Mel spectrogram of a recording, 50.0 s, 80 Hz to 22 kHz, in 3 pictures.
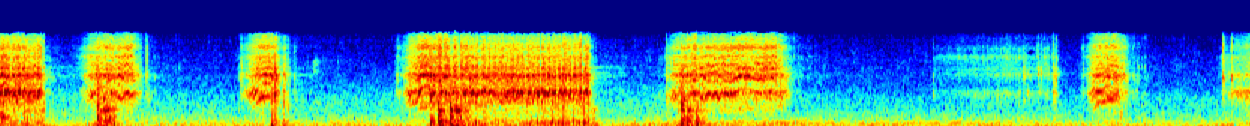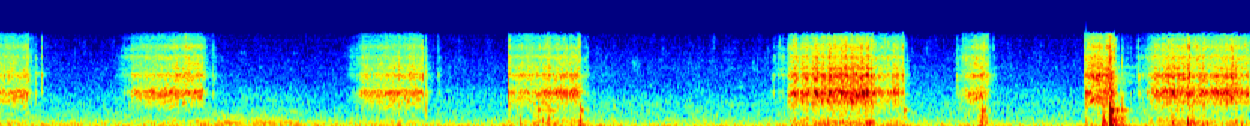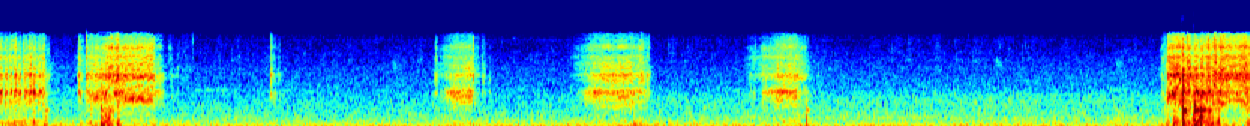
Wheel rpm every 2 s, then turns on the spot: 70, 20, 50, 100, 70, 30, 10, 20, 20, 30, 10, 30, 10, 40, 20, 30, 50, 50, 0, 10, 20, 10, 0, 0, 100.
12-14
